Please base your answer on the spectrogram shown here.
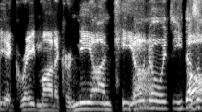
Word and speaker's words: Keon: spells his name wrong kion go ahead k-e-o-n yeah like neon but with a k and that's it don't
